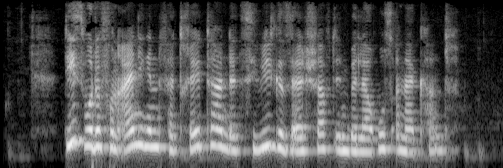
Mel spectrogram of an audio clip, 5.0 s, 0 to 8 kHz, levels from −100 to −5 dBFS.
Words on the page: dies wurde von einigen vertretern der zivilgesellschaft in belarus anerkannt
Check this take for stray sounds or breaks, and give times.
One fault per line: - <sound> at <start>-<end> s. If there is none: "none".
none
